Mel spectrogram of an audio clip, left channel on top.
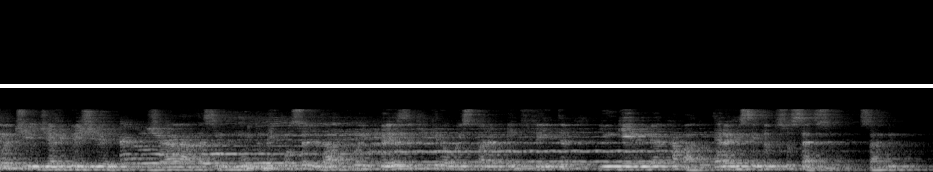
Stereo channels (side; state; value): left; silent; 61 dB below the other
